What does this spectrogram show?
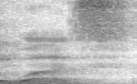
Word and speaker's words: was: E o som do final é um som de Z.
